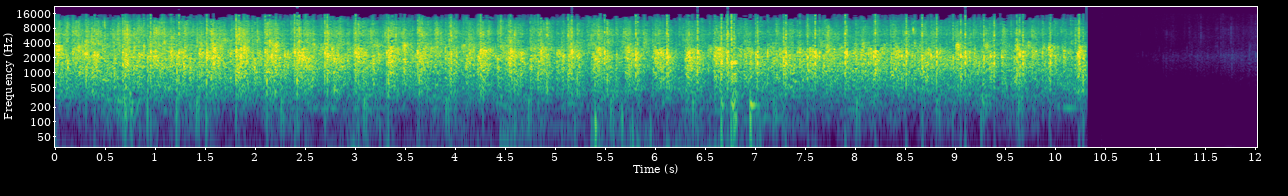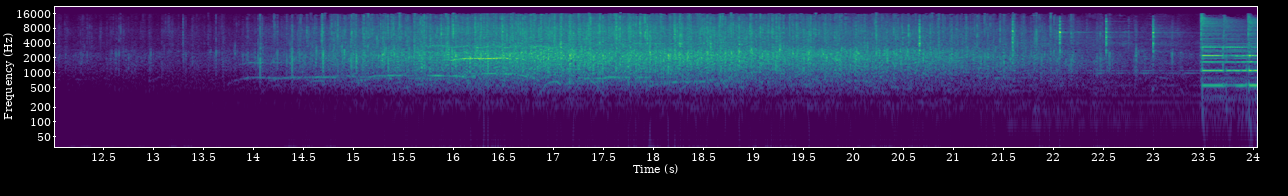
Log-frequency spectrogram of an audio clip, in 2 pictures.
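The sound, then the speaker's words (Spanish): Dense, loud applause from an audience after a live radio interview and performance with a band, sustained for about ten seconds. It then cuts off to silence, and quieter tonal sounds follow. “Un fortísimo aplauso”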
